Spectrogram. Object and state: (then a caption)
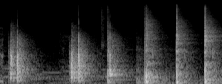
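Thick cushioned desk pad. Six dull, muffled thunks come from tapping and hitting an extra-large, thick, cushioned desk pad with a cork back, which has some bounce when pressed. Each hit is a short, low thud that fades quickly, showing the pad is thick and well cushioned.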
